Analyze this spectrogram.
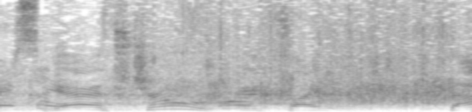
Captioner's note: applause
